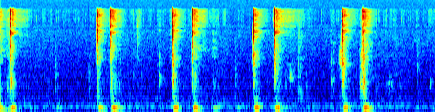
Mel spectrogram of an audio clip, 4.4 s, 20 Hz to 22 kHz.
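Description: Computer mouse clicking: about five double clicks, roughly one every 0.8 s, as the bars of an on-screen xylophone are clicked one by one to play back a short melody. The xylophone's notes themselves are not clearly heard.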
